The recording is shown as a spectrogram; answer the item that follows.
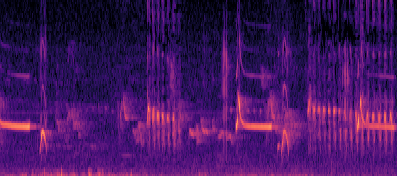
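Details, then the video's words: Prinias, female versus male, played to trigger singing: high chirps and a falling whistle, then rapid buzzy trills of clicking notes alternating with sharp chirps, dense and busy throughout. "SUARA Prenjak betina VS Prenjak Jantan"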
